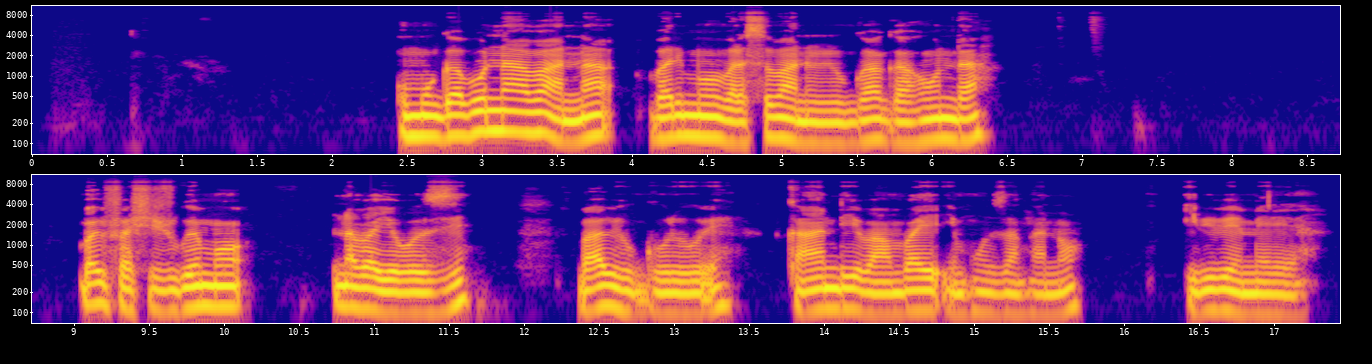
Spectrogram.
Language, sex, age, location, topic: Kinyarwanda, male, 18-24, Kigali, health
